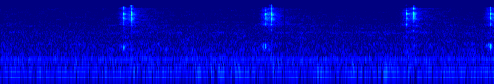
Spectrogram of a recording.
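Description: Faint computer mouse clicks: three paired clicks about two seconds apart, over near-silent room tone.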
